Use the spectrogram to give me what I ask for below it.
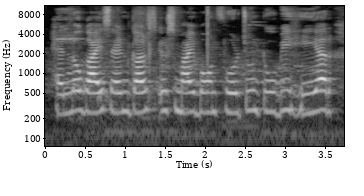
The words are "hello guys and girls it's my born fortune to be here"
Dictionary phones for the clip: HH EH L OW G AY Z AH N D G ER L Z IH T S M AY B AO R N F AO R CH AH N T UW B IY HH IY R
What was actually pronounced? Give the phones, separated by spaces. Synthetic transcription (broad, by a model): HH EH L OW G AY S AH N D G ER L S IH T S M AY B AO N F AO R CH AH N T UW B IY HH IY R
